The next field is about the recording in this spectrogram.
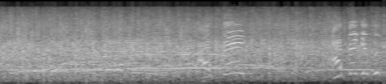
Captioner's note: cheers and applause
